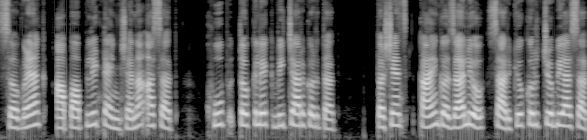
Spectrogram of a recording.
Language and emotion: Goan Konkani, neutral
